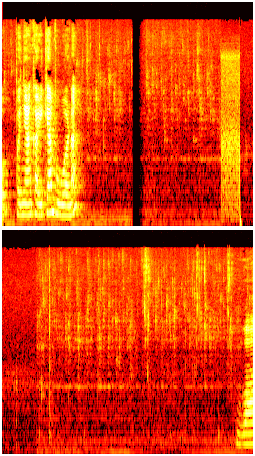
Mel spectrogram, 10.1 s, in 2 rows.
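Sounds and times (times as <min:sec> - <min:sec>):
brief loud hiss: 0:04.4 - 0:04.9.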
